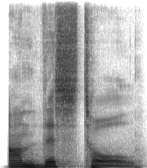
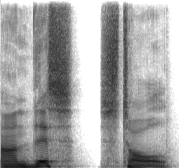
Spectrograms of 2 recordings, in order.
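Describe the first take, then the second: First: The two s sounds fuse into one. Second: The s sound is said separately in both words. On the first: "I said on this toll" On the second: "I did not say on this stall"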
